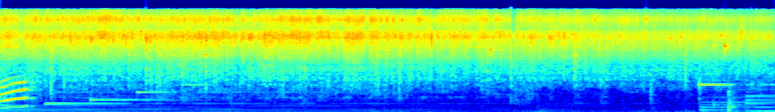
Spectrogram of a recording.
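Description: Fried noodles (mie goreng) sizzle in a pan while being cooked for dinner, a steady loud crackling hiss throughout with occasional stirring and a few faint tonal sounds.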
